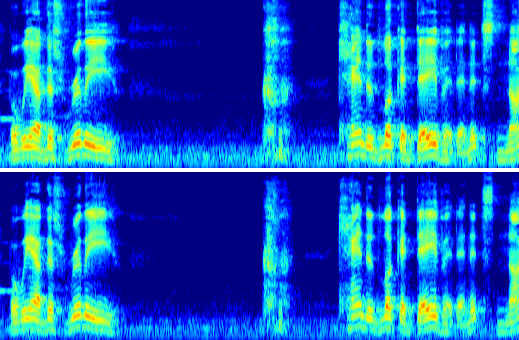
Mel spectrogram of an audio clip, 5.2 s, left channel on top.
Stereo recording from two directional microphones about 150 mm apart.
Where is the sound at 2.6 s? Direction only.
10° left (ahead or behind).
